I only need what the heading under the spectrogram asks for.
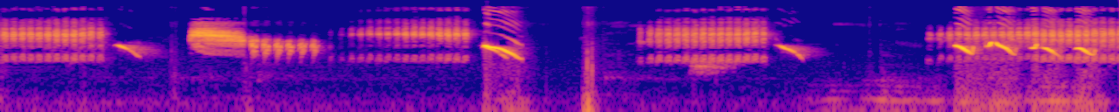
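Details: Common iora, called sirtu or cipow, male and female answering each other, played as a lure to get other birds singing: buzzy pulsed rattling trills alternate with sharp descending whistled notes, some in quick runs of three or four.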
